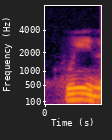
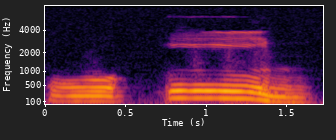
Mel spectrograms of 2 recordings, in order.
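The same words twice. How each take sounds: First: Said in the usual way. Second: "Queen" broken into k, w, long een; sounded out. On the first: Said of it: "that's a long E sound". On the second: Shown as a demonstration. Teacher testing pupils for short E, "Queen" sounded out. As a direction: draw "Queen" out slowly, sound by sound. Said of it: "Do you hear the short E sound".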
